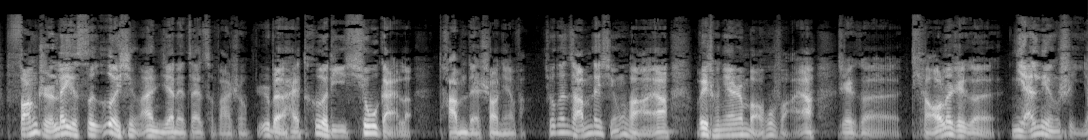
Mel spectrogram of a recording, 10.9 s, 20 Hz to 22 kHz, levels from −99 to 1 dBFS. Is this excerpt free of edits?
no; 3 cuts; at 2.5 s, 8.4 s, 9.1 s

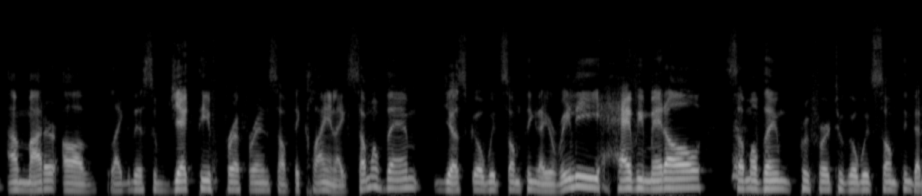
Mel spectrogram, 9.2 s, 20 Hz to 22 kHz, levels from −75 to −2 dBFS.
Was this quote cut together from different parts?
yes; 3 cuts; at 1.0 s, 4.3 s, 7.2 s

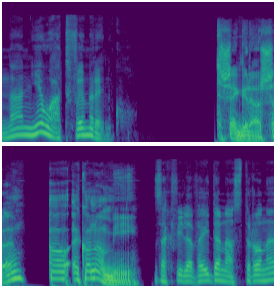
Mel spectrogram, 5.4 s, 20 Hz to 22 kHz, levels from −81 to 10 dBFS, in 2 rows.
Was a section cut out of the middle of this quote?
yes; 1 cut; at 4.1 s

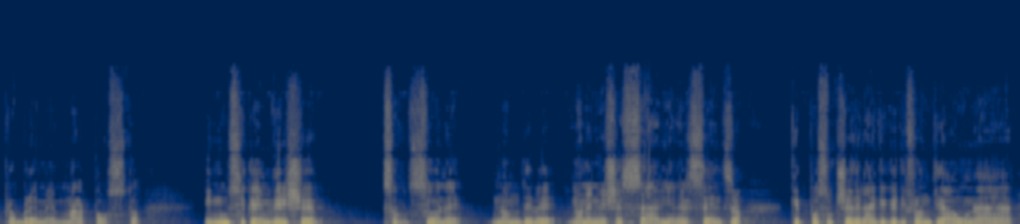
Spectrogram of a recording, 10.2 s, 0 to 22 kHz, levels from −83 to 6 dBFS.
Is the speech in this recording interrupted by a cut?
yes; 2 cuts; at 3.8 s, 5.7 s

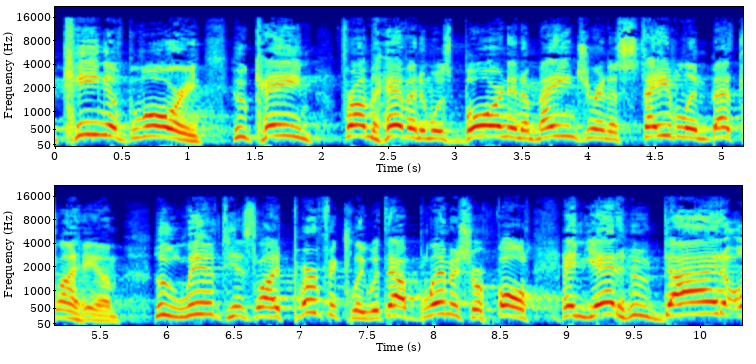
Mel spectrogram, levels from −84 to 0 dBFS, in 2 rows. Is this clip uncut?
yes; 0 cuts

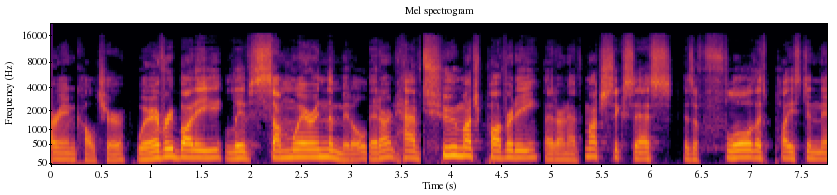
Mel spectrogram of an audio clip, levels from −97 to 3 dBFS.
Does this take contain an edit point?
yes; 1 cut; at 5.3 s

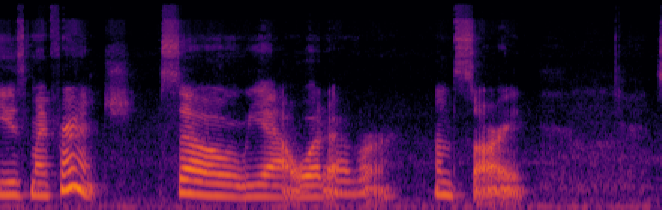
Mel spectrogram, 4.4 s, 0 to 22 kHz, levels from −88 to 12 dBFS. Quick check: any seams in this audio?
no; 0 cuts

